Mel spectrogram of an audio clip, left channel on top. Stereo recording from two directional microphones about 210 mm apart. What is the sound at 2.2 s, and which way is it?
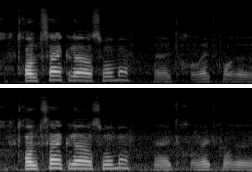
Speech, 50° left (ahead or behind).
